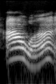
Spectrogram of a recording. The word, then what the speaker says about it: hour: And also this one here, hour, is has a silent h.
